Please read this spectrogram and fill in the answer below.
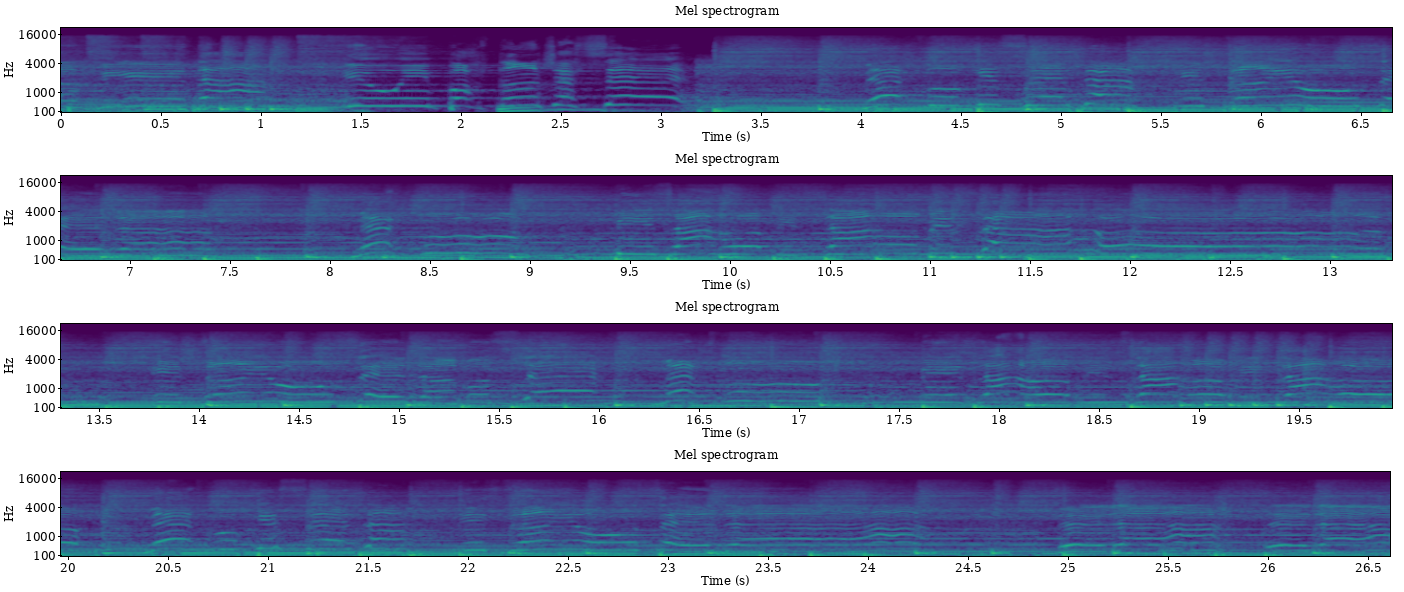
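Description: Live rock band playing: a woman singing lead over electric guitar, electric bass and drum kit, with a short break about two seconds in where the drums and bass drop out before the full band comes back in.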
